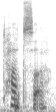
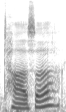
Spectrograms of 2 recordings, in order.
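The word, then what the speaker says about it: tazza: bowl is huge well in italian it's pronounced tatsa but locally we call it the taza and tatsu means cup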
